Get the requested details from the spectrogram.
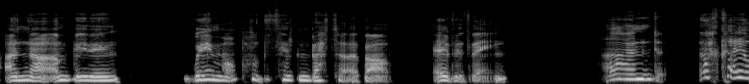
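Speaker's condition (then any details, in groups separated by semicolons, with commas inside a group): Cerebral palsy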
